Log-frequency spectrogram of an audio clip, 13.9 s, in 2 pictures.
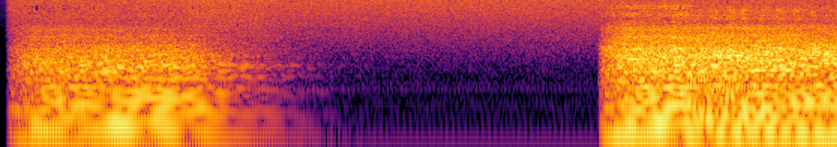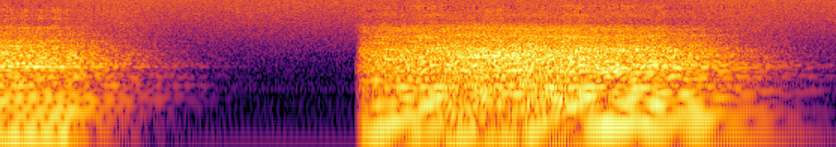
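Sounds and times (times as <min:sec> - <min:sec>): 
film score music: 0:00.1 - 0:02.6, 0:05.0 - 0:08.4, 0:10.0 - 0:13.8.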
